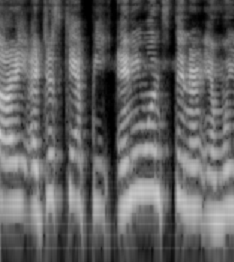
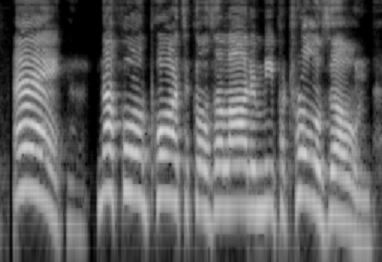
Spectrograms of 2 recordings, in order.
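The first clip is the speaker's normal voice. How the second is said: full-on put-on British accent, patrol-cop style. Narrator voices a globular figure oozing up from the ground, british accent. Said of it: "you gotta be real British".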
